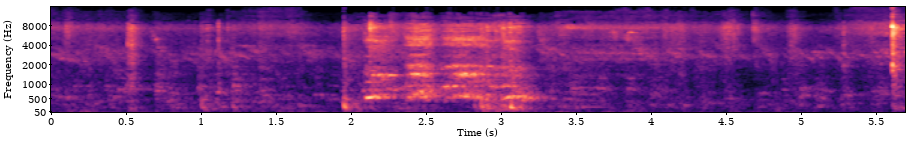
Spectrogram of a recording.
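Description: Chickens and chicks clucking on a farm as they are fed, a busy scatter of soft clucks with a louder, denser burst of calls in the middle, close by and with no talk.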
